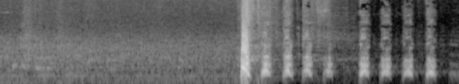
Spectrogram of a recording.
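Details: Tibetan Mastiff at a dog show in China: after a quiet start, a burst of nine deep, loud barks in quick succession, roughly four a second with a short gap midway, over faint background murmur.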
